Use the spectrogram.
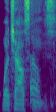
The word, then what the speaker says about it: Wachowski: I mean, it was a comic, but the screenplay was done by how to pronounce that for me? The Wachowskis. Wachowskis.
